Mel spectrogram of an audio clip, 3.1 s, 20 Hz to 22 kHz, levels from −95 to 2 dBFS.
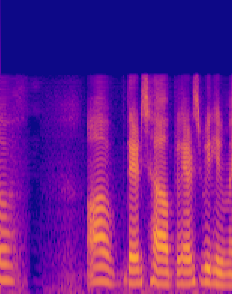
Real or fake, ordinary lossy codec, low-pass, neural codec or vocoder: fake; none; none; codec, 16 kHz, about 1 kbps, DyCAST, with the encoder's durations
